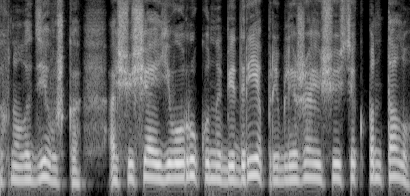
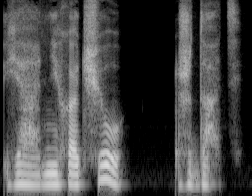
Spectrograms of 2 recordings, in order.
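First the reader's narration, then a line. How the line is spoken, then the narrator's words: Close hiss through teeth. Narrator (Russian): процедил в лицо, задевая губы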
